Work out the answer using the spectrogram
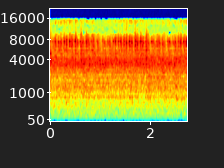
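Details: Infiniti M45 after new alternator and solenoid, now charging about 14.5 V instead of 15–16 V: steady even hum with smooth airy rush, no knocks, ticks or squeals; clean idle, though a bad tensioner pulley was found.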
